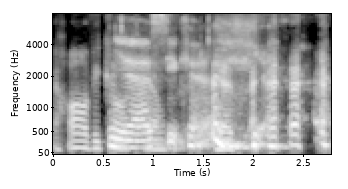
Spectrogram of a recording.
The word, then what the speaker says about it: Harvey Keitel: say his name all right, Harvey Keitel.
